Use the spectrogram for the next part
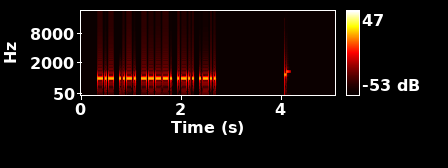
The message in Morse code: KF9LL

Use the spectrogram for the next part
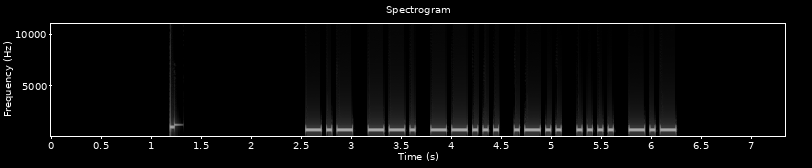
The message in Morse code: KG7LHK

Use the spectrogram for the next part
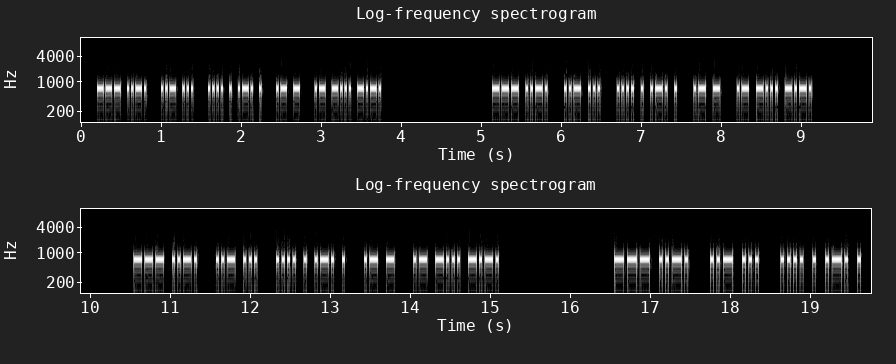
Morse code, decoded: OF US HERE AT ABC OF US HERE AT ABC OF US HERE AT ABC OF US HERE

